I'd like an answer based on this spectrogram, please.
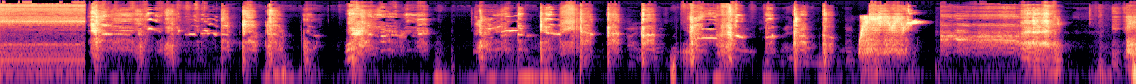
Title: Meany parrot mimics man's cough 🦜🤭 | INCREDIBLE TAILS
